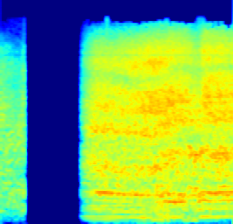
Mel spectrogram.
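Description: A historic rally car engine revs hard through a hairpin.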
